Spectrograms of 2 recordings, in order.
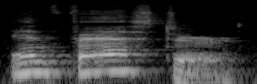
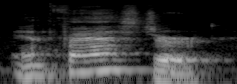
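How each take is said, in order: Both takes have the same delivery.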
